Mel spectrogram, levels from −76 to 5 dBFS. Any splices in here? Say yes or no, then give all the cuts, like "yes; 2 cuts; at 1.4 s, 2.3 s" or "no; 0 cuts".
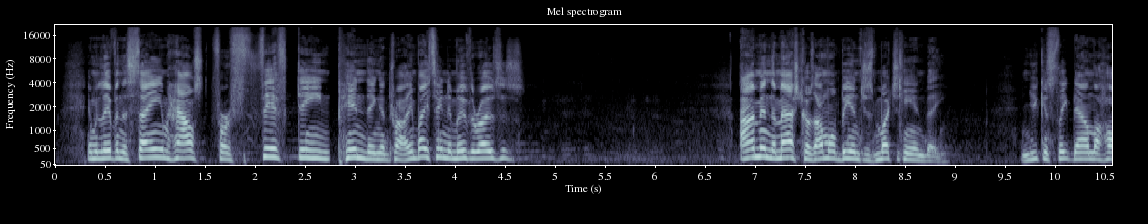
yes; 7 cuts; at 1.5 s, 2.7 s, 3.3 s, 4.1 s, 7.4 s, 8.1 s, 8.4 s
